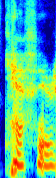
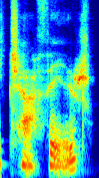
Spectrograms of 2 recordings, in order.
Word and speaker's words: kefir: It is known as kefir here, but we say chafir, and it's just a difference in pronunciation there, which is something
